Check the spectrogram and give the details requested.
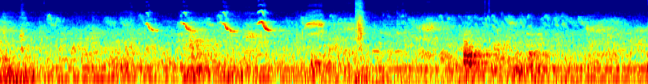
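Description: A bird chirps four times in quick succession, each note falling in pitch, over a steady low hum. A sharp click follows, and a brief low sound comes a little later.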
